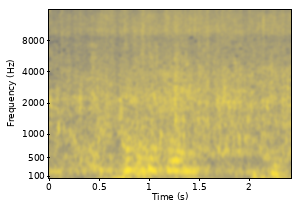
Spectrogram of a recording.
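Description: Faint, steady trickle of water running into a garden fish pond.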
